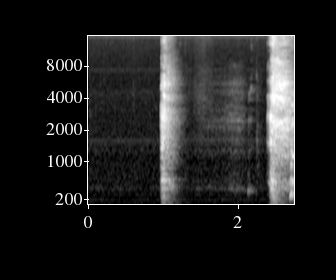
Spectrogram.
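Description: A young man coughs sharply close by.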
